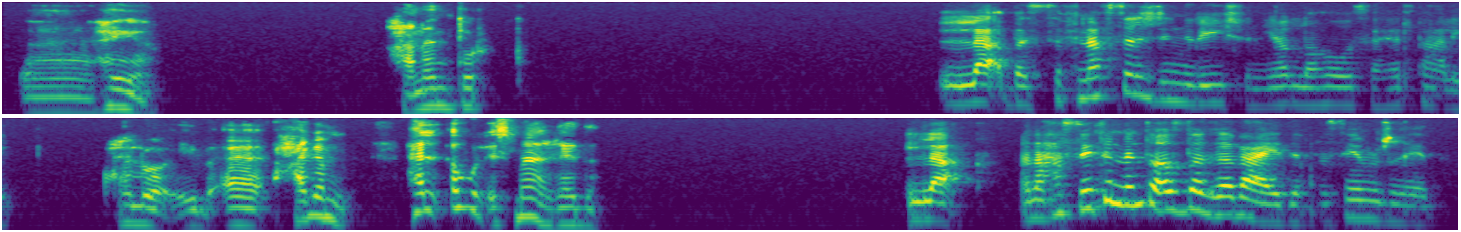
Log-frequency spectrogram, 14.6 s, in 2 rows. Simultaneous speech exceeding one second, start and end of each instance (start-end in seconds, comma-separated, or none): none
